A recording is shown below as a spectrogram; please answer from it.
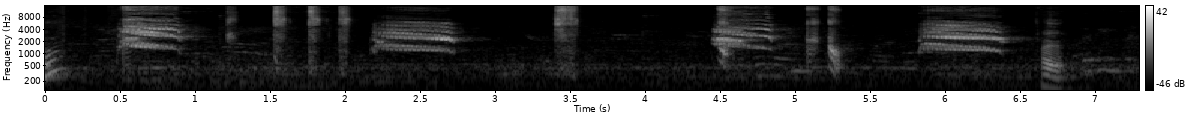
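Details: Baby parrot calling naturally, repeating hoarse, grating squawks roughly every second or two, broken up by quick sharp clicks and ending with a lower rasping note.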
